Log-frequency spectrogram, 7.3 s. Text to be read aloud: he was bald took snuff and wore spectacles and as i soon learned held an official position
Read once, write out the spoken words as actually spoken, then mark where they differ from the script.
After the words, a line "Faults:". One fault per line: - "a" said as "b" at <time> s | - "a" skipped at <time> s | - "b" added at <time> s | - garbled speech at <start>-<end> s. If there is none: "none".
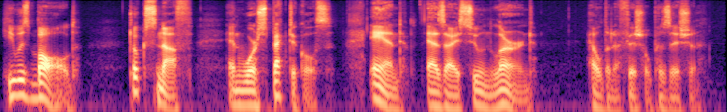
he was bald took snuff and wore spectacles and as i soon learned held an official position
Faults:
none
